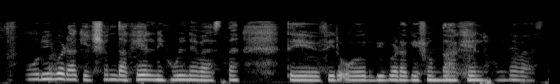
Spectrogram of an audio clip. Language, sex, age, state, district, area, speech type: Dogri, female, 60+, Jammu and Kashmir, Reasi, rural, spontaneous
